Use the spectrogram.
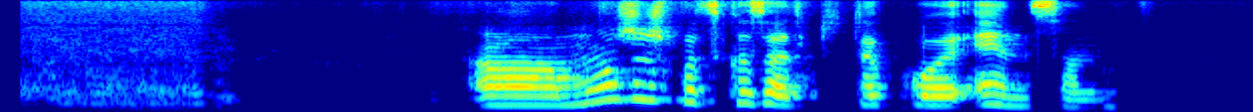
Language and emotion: Russian, neutral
